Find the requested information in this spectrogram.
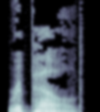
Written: repelled

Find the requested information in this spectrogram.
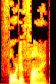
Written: fortified

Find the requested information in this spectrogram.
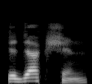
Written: deduction

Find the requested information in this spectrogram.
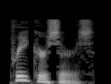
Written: precursors

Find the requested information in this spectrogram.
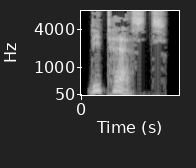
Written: detests

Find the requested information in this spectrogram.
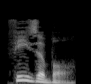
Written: feasible

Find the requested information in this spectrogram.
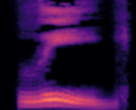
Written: league

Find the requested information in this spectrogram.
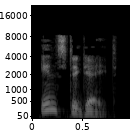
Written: instigate

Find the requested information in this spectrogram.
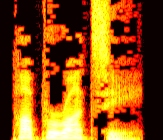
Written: paparazzi

